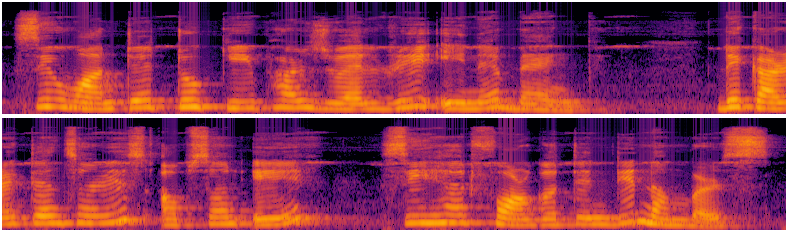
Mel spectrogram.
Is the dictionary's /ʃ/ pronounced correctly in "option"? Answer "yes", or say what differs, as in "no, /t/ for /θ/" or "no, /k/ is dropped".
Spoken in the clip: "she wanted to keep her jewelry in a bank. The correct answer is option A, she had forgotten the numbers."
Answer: no, /s/ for /ʃ/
